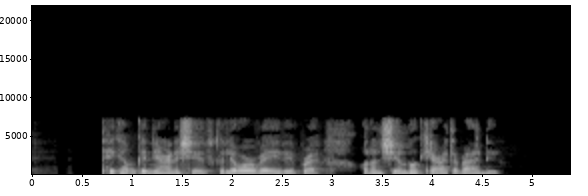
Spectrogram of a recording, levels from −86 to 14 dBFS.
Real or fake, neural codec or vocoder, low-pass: real; none; 7.2 kHz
